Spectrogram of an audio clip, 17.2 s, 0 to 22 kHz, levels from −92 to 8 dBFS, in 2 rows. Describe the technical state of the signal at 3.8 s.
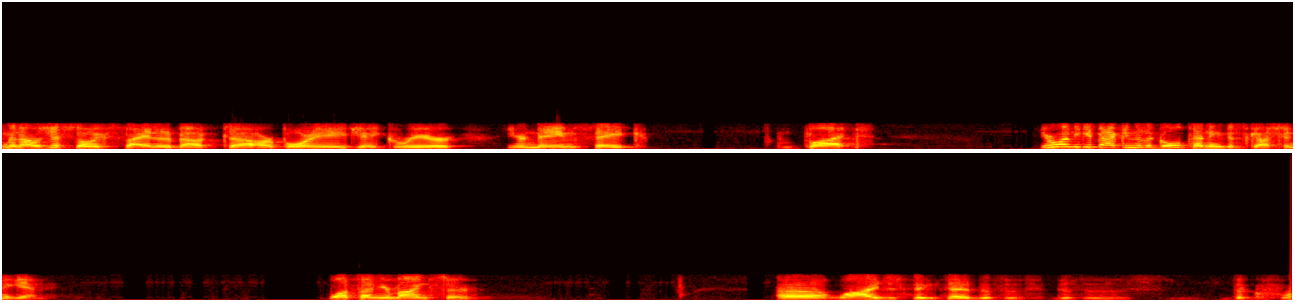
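At 3.8 s the speech carries GSM full-rate codec damage, present throughout the clip. The codec rebuilds the voice from a vocal-tract model fed by sparse, evenly spaced pulses, which fits a 13 kbps stream. The band runs from 300 Hz to 3.6 kHz. The result is a plainly audible buzzy, gravelly roughness.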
